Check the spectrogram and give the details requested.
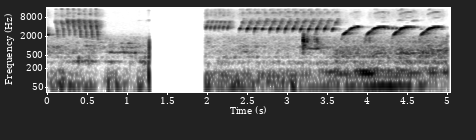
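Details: Lure of a female canary's voice for stimulating a silent male canary; a short buzzy trill, a gap of silence, then a long rattling trill followed by three arched whistled notes.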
